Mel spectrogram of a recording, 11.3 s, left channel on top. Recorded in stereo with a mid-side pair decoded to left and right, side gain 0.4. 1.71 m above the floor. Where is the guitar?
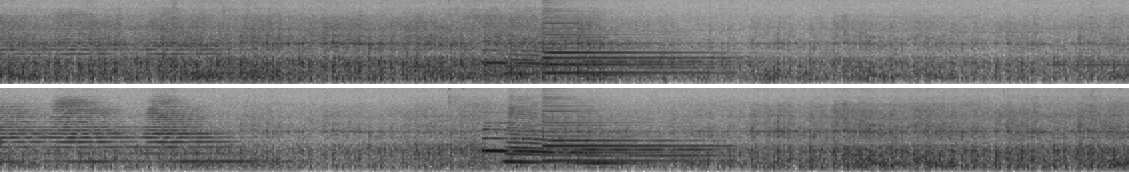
10° right, 4 m.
